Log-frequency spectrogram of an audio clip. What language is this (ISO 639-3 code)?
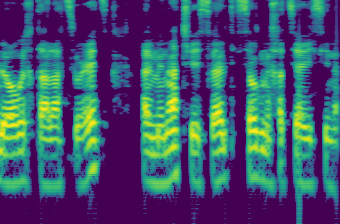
heb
